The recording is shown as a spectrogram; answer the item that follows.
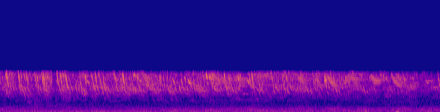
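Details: Purple martins at the Maurice River chatter in a dense, continuous chorus of liquid, gurgling chirps and twitters, many birds calling at once without pause.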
